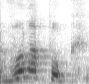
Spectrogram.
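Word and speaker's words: Volapük: Então, por exemplo, a própria palavra volapuc, né? Volapuc, na pronúncia correta do volapic, eh, ela quer dizer fala mundial, né?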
